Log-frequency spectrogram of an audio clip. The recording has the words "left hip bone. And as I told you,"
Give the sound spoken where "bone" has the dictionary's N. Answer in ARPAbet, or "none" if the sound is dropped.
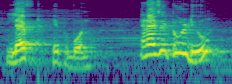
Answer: N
